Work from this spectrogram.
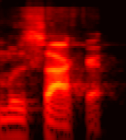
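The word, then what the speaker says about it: moussaka: Oh gosh, how do you pronounce that? Musaka.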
